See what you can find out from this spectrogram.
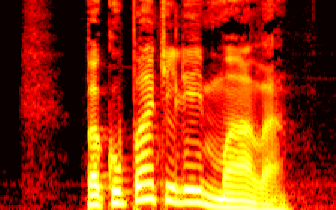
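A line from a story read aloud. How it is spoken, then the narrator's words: Sad. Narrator (Russian): сказал он грустно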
